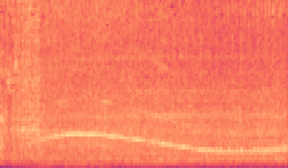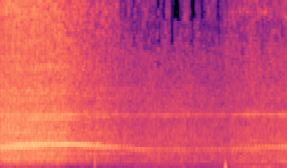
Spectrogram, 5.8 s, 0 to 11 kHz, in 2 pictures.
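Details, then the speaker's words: BMW 318ti four-cylinder restarted hot after repair of an intermittent misfire occurring only on hot restarts: catches cleanly, no stumble or skipped beats, settles quieter and even; considered fixed; normal warm idle. "Hell yeah, bro. I would consider that fixed, my guy."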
